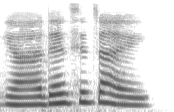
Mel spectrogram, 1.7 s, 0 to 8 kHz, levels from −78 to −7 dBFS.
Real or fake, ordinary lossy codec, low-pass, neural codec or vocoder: fake; MP3, 32 kbps; 7.2 kHz; codec, 16 kHz, about 1 kbps, DyCAST, with the encoder's durations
